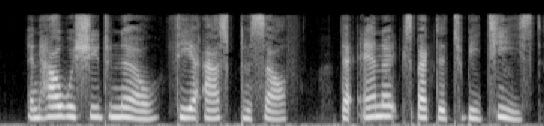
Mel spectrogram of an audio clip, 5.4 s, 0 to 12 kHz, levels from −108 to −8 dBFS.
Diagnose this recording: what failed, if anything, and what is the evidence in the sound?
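The speech sounds rough and grainy throughout, with noise between harmonics. This is a codec-stage fault, likely low-delay AAC compression, whose low bitrate of 32 kbps leaves too few bits for the harmonics.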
